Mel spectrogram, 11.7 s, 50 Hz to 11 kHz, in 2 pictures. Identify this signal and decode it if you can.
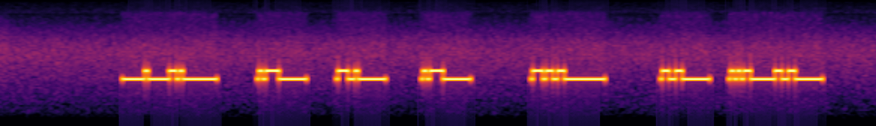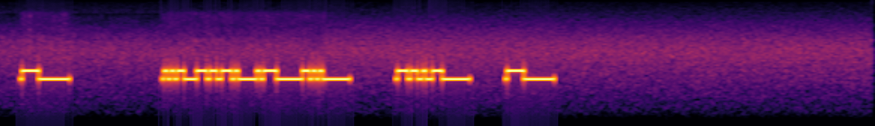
TTY/TDD text telephone tones (45.45 baud Baudot), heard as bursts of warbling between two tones, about 400 Hz shift, 1600 Hz centre. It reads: GENE VISITS HER AT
